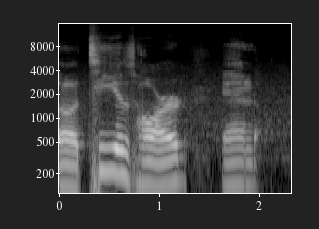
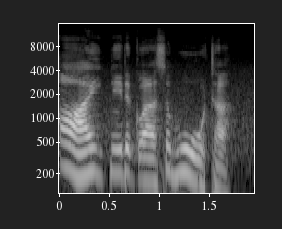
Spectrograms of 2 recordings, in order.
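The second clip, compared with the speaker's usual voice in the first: put-on British accent with lots of pitch movement; 4 semitones higher than usual. Teaching how to sound like a British person, giving an example in a British accent. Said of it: "And then work on the pitch".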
